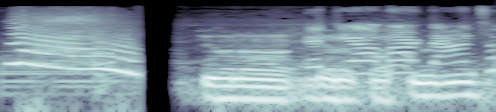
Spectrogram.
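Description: A man's high-pitched, drawn-out comic cry that falls in pitch for under a second over steady background music, then cuts off abruptly. A woman starts talking about a second in.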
